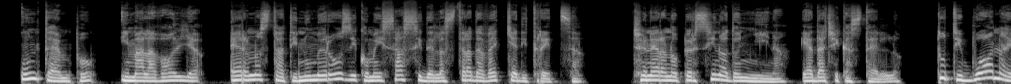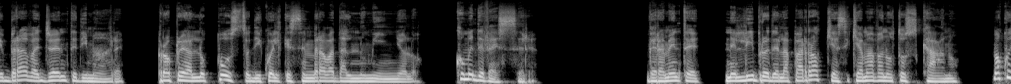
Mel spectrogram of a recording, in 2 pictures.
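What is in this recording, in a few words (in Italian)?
Descrittivo, voci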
